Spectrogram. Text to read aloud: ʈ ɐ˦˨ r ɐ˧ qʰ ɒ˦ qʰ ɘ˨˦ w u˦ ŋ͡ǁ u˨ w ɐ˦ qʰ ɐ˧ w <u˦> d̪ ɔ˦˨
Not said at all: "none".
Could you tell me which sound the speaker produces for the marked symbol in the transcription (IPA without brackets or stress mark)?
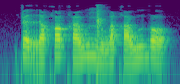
u˦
